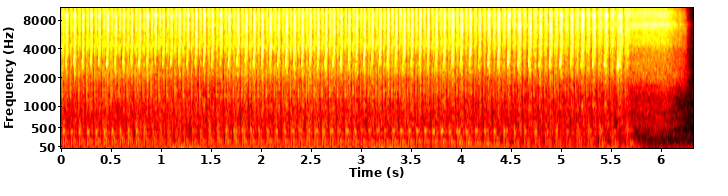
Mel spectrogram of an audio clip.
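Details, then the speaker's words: Scratch-built Wig Wag oscillating steam engine on compressed air, earlier recording: fast uneven hissing puffs with rattle, about three a second, then stalls; cylinder binding, apparently due to slightly skewed pivot, wear marks on one corner. "So, that's where it's running the most uh because it looks like the pivot point is a little bit skewed, so it's running primarily on this corner here and there."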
